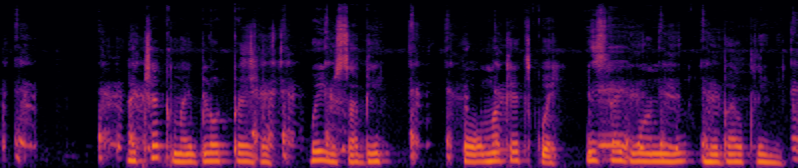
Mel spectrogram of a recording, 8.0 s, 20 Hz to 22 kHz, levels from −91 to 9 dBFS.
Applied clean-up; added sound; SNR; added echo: neural mask model RNNoise.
